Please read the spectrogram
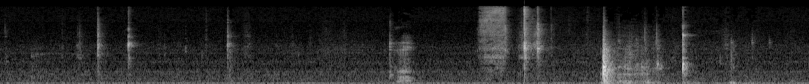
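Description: A short hiss from an aerosol can of switch cleaner, among small metallic clicks and clinks from handling the radio's push-button switch bank, with a heavier knock about six seconds in.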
